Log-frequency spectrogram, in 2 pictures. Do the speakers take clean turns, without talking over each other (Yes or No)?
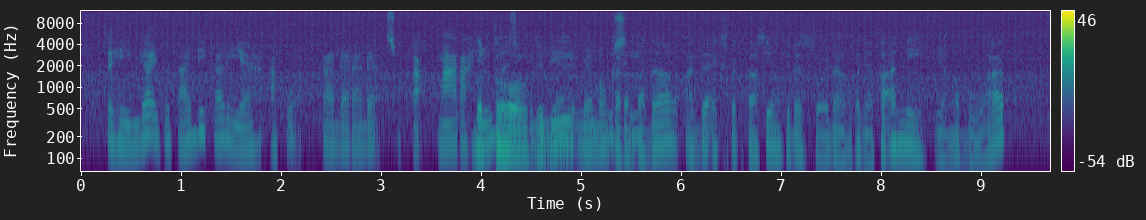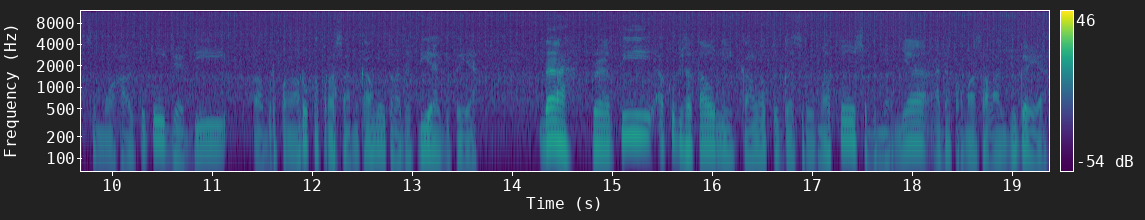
No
